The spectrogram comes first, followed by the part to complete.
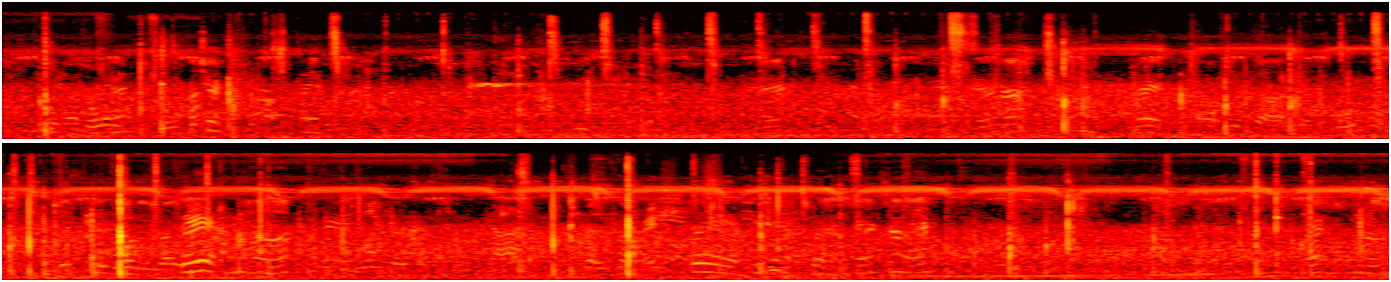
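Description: Tennis racket strikes on a ball during a baseline rally, sharp hits a second or more apart, the loudest a little past the middle, with footsteps on the hard court. A high pulsing buzz, about two pulses a second, comes in about halfway through.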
